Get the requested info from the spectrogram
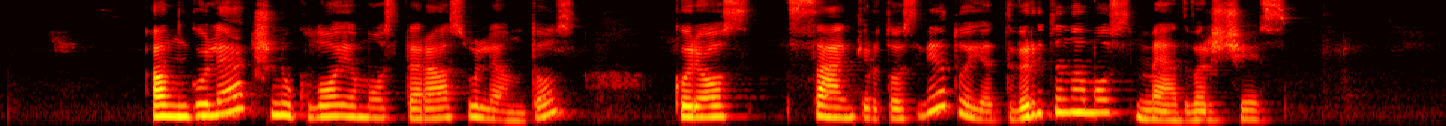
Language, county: Lithuanian, Marijampolė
